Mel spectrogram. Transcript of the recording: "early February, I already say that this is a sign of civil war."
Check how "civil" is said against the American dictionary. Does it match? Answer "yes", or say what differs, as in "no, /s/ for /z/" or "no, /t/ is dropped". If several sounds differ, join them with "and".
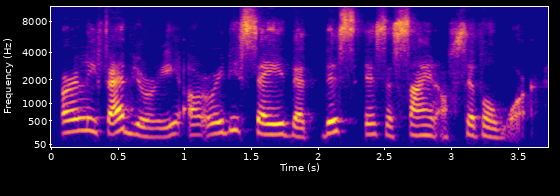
yes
